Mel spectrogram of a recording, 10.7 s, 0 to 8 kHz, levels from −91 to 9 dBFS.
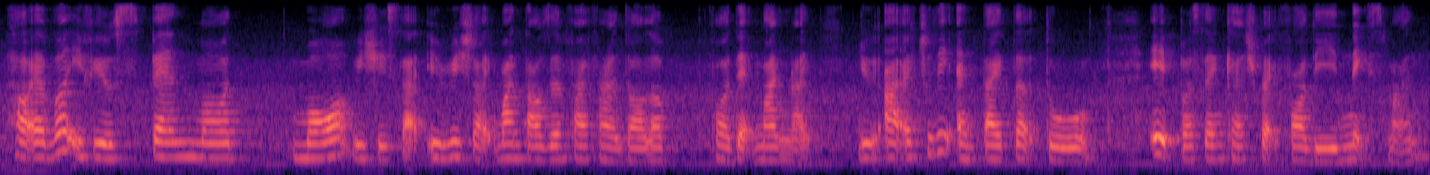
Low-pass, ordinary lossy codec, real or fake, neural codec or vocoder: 7.2 kHz; none; real; none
